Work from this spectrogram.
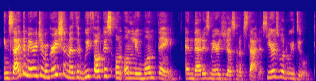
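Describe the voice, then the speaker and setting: Woman host, upbeat and enthusiastic, fairly high voice, on a video call. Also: animated, fairly quick, darkish tone. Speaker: host and program founder. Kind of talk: scripted promo intro and interview questions.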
